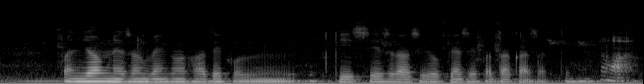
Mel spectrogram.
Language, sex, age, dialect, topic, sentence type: Hindi, male, 18-24, Awadhi Bundeli, banking, question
